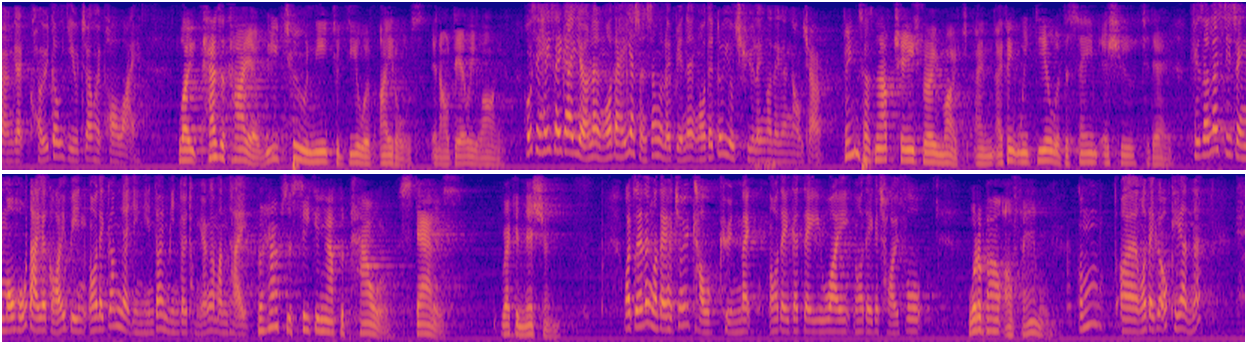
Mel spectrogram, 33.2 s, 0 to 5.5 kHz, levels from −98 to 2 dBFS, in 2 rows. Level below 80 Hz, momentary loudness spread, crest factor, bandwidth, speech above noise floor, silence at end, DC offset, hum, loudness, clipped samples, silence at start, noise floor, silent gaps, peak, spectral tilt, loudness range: -60 dBFS; 12 LU; 22 dB; 5.4 kHz; 26 dB; 0 s; under 0.1%; none; -36 LUFS; under 0.1%; 0 s; -62 dBFS; none; -14 dBFS; -6.5 dB/octave; 4 LU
